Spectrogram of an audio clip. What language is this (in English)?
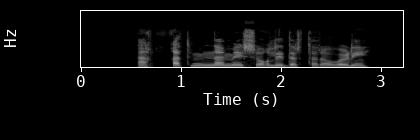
Pashto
